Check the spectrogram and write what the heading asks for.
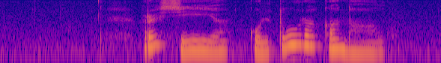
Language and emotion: Russian, sad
